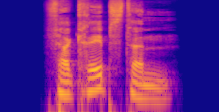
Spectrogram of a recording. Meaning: strong dative masculine/neuter singular of verkrebst
- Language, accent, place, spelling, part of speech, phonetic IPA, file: German, Germany, Berlin, verkrebstem, adjective, [fɛɐ̯ˈkʁeːpstəm], De-verkrebstem.ogg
